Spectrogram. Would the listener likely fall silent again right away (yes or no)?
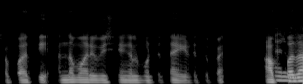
yes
